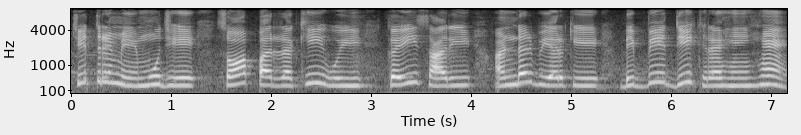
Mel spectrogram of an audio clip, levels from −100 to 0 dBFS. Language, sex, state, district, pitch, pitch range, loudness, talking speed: Hindi, female, Madhya Pradesh, Katni, 245 Hz, 230-290 Hz, -17 LUFS, 125 wpm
